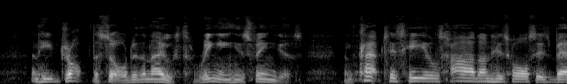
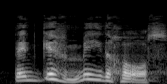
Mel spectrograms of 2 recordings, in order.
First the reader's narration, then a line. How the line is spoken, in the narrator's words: cried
